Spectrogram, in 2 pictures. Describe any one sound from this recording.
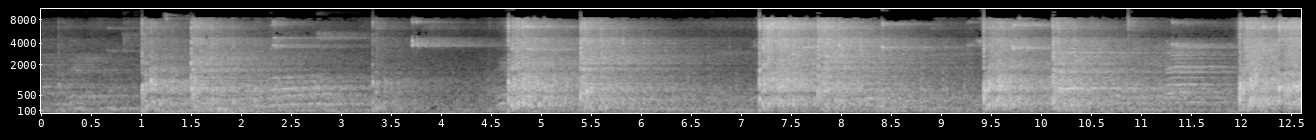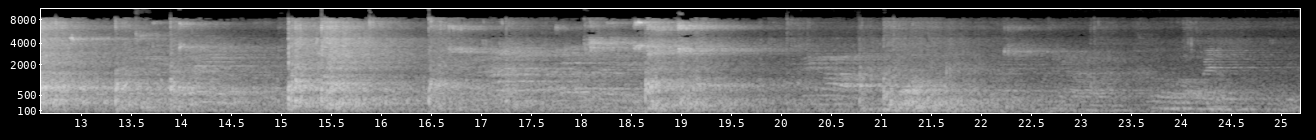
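Rackets strike a small rubber ball, each hit booming through a large echoing indoor court.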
